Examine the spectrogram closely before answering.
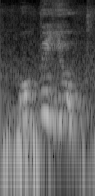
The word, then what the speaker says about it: उपयुक्त: यहाँ बोलना है उपयुक्त, उपयुक्त। यहाँ कोई रेफ नहीं है, ये रेफ जो ऊपर में है इसका मतलब र का उच्चारण होता है, और यहाँ हो जाएगा उपरयुक्त।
